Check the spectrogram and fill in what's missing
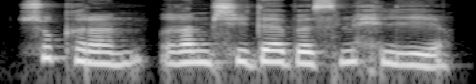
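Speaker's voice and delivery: usual speaking voice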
